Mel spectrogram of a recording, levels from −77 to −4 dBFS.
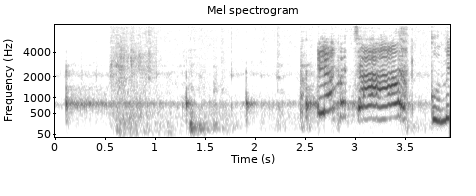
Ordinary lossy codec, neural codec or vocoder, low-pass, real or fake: none; codec, 16 kHz, 4 kbps, FunCodec, trained on Chinese and English, 50 frames a second; none; fake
